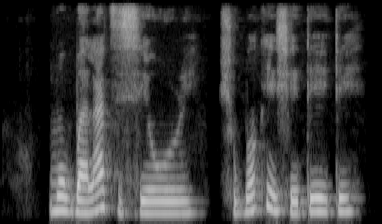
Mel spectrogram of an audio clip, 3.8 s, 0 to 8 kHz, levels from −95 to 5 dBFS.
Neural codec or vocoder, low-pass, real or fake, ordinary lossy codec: none; 7.2 kHz; real; none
